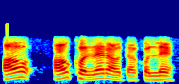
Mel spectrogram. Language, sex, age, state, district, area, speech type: Goan Konkani, male, 18-30, Goa, Tiswadi, rural, conversation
